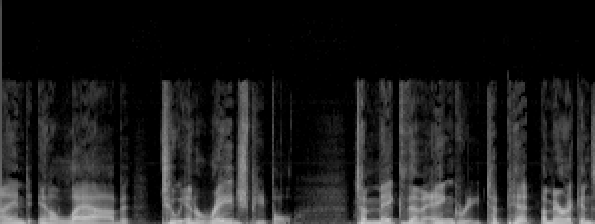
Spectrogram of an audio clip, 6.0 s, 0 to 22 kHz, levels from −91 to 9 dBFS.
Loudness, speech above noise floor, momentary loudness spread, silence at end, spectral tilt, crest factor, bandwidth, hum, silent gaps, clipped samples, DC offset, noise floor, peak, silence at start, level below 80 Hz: -23 LUFS; 35 dB; 9 LU; 0 s; -6 dB/octave; 18 dB; 14.5 kHz; none; none; under 0.1%; under 0.1%; -57 dBFS; -4 dBFS; 0 s; -50 dBFS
